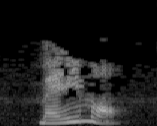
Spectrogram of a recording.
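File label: "眉毛", Mandarin Chinese; chinese flashcards; hsk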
